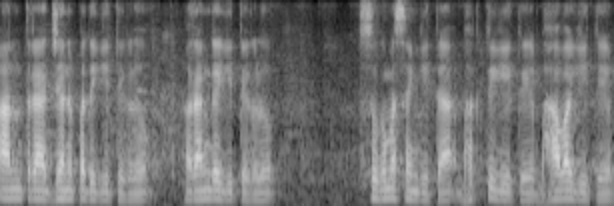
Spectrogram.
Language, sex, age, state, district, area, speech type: Kannada, male, 30-45, Karnataka, Vijayapura, rural, spontaneous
